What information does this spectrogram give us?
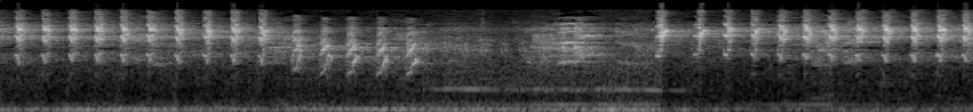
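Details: Cendet, a long-tailed shrike from Java, delivering long repeated mimicry of tengkek buto, kuntilanak and sparrow, petir style: rapid high ticking notes, a brief buzzy pause midway, then the fast chipping resumes.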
